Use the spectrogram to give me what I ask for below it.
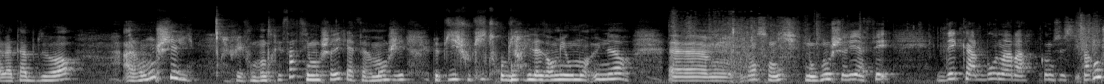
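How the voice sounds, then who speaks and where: A young woman with a fairly high voice talks to her viewers in a chatty, playful home vlog, full of fillers and little asides. A faint background noise hums along behind her. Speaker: vlogger. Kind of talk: casual vlog chat. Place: at home, indoors and outdoors.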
